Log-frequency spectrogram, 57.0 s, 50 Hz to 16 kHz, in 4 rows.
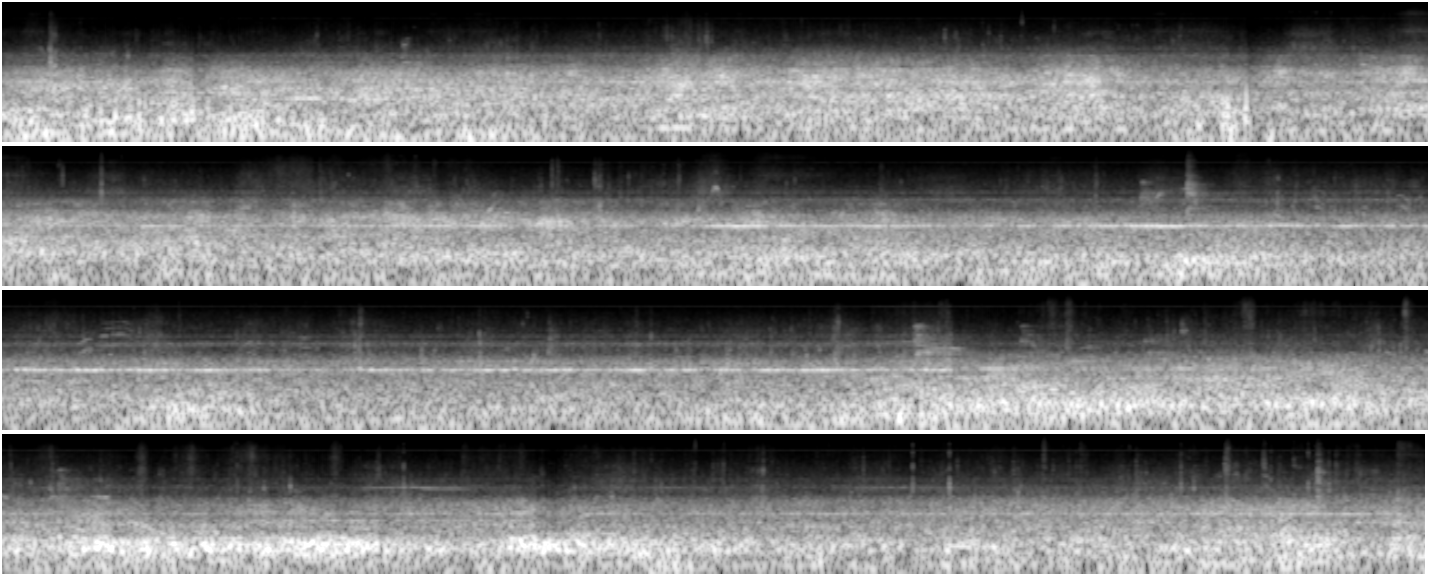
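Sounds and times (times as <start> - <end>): jet engine rumble: 0.0 - 57.0
steady whine: 0.0 - 57.0
wind on microphone: 0.0 - 57.0.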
